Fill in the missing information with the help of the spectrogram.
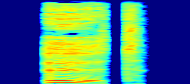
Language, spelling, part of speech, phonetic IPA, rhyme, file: Hungarian, őt, pronoun, [ˈøːt], -øːt, Hu-őt.ogg
- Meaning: him, her (as the direct object of a verb)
